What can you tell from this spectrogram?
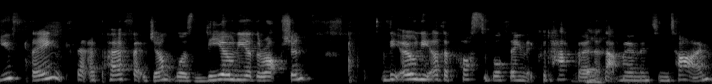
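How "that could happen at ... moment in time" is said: ordinary talk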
